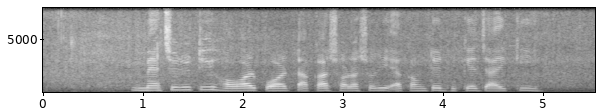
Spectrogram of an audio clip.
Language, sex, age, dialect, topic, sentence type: Bengali, female, 18-24, Rajbangshi, banking, question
